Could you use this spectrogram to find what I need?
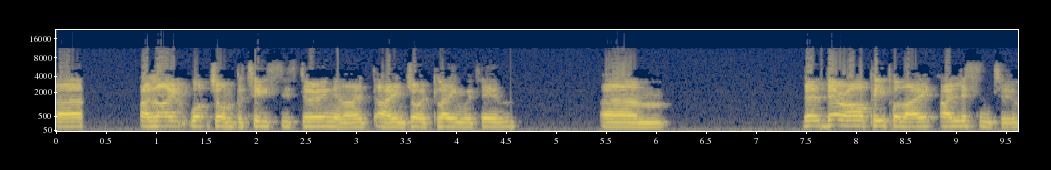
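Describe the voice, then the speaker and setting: A man at a very slow pace, fairly high in pitch, monotone and flat, with long, frequent pauses. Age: 70s. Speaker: musician and composer. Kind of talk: casual chat.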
